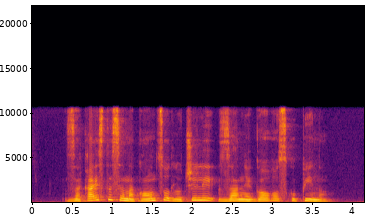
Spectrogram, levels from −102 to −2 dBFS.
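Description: From start to finish the speech carries 4-bit ADPCM compression, where each sample is squeezed into a coarse predicted step. You hear a gritty hiss riding on the louder syllables, and nothing above 10.6 kHz, which points to a low sample rate near 22 kHz.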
